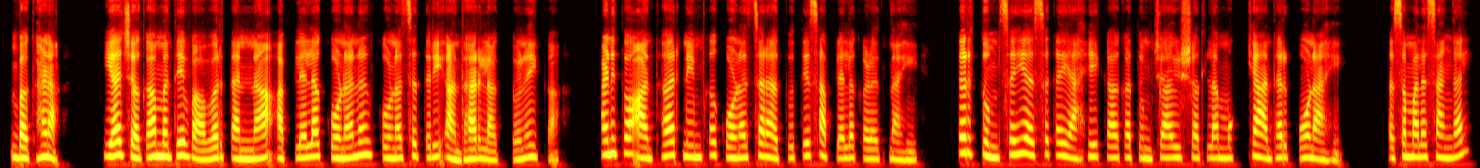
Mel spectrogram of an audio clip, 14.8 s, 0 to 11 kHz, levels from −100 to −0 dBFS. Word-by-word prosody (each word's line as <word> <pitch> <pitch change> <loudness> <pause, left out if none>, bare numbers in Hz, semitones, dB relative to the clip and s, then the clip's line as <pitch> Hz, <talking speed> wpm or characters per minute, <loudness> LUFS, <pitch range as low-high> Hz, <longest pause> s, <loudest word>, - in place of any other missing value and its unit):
बघा 215 +1 +3
ना. 220 - +5 0.5
या 245 +1 +8
जगामध्ये 235 +3 +4
वावरताना 195 0 +1
आपल्याला 215 +4 +1
कोणाना-कोणाचा 210 0 0
तरी 225 +2 -1
आधार 190 +2 +3
लागतो, 175 0 -4
नाही 215 +5 -1
का? - - -9 0.5
आणि 275 +2 +6
तो - - +1
आधार 240 +2 +3
नेमका 230 +2 -2
कोणाचा 215 +3 0
राहतो 210 -2 -2
तेच 250 0 -2
आपल्याला 205 -1 -1
कळत 190 -1 -5
नाही. 170 -3 -5 0.4
तर 310 0 +6
तुमचंही 270 +5 +1
असं 280 0 0
काही 255 -1 -2
आहे 205 +3 -3
का? 215 -1 -1
का 220 +1 -6
तुमच्या 205 +1 -4
आयुष्यातला 210 0 -3
मुख्य 210 +4 -3
आधार 215 -1 +1
कोण 210 +1 -1
आहे? 170 -4 -2 0.5
असं 220 +4 +2
मला 230 0 +1
सांगाल? 225 +5 -2
215 Hz, 155 wpm, -23 LUFS, 200-235 Hz, 0.5 s, या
